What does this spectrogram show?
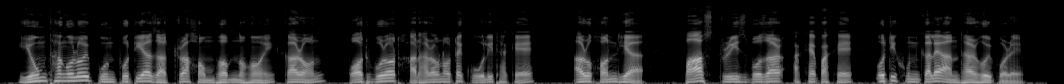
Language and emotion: Assamese, neutral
